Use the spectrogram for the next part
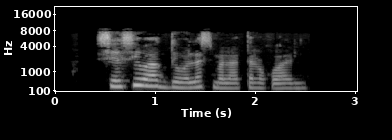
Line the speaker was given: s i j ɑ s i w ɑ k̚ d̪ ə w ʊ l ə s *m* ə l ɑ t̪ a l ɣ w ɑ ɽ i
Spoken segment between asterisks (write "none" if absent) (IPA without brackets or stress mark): m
